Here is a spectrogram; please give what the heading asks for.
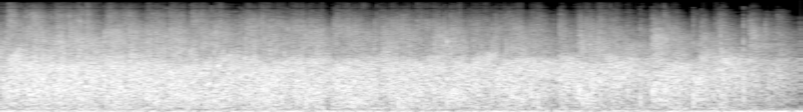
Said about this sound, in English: a big round of applause one more time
